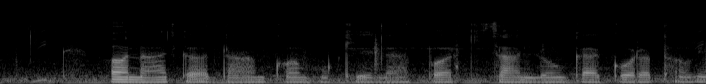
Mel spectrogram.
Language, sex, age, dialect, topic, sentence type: Bhojpuri, female, 18-24, Western, agriculture, question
